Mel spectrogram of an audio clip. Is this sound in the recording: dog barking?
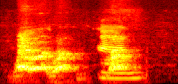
yes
